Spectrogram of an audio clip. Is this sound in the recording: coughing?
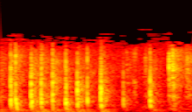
no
